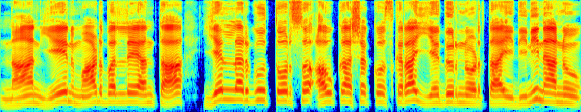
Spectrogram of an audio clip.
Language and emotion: Kannada, happy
